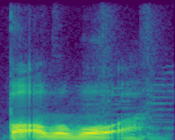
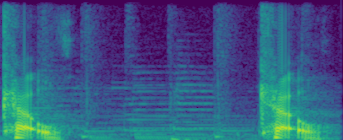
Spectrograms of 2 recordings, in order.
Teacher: becomes bottle of water the teas almost are half pronounced so you go to say them but you kind of stop them in your throat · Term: glottal stop, glottal stop T's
